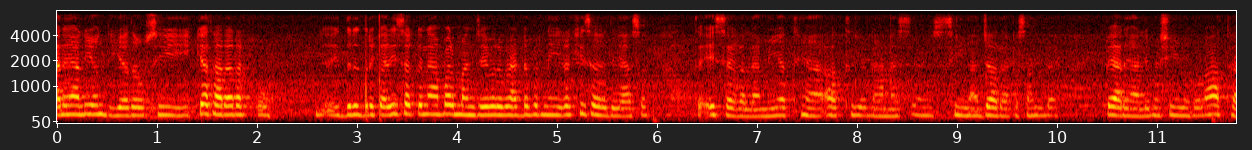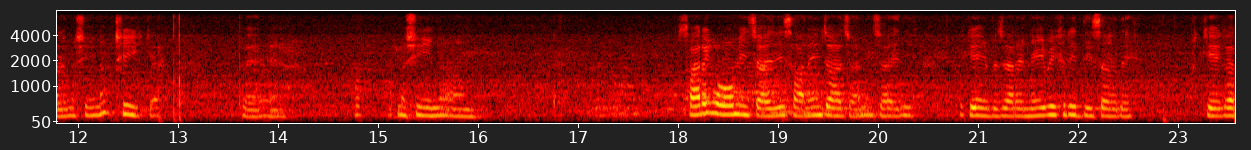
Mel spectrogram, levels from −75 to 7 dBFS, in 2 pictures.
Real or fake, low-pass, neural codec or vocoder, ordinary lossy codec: real; 7.2 kHz; none; none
